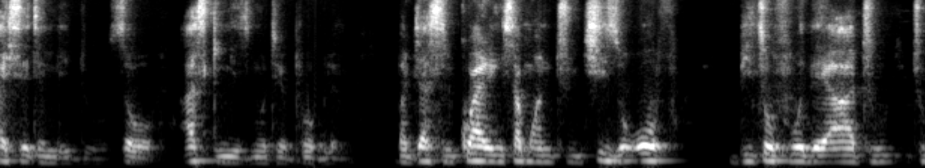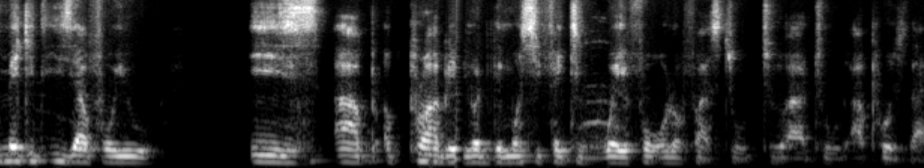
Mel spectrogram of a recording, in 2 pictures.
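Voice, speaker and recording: A somewhat breathy man with a Zimbabwean accent speaks at a fairly quick pace and medium pitch, with a dark, mellow tone. His pitch variation is ordinary, while his loudness swings widely. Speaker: webinar participant. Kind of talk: group discussion. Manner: halting.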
